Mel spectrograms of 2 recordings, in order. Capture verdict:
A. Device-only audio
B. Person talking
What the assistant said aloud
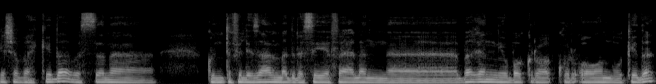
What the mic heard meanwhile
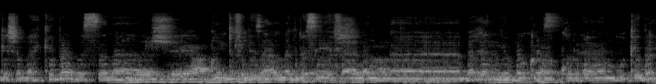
B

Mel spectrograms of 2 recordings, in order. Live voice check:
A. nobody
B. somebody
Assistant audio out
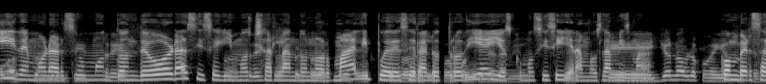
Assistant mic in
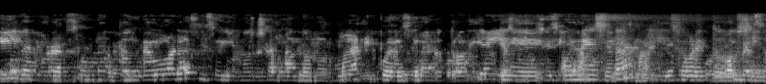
B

